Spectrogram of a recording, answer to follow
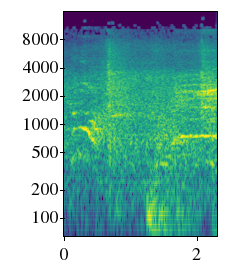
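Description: Ice hockey rink sound: a short voice call, then a sharp knock of a puck or stick against the boards a little over half a second in, and a low thud near the middle.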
